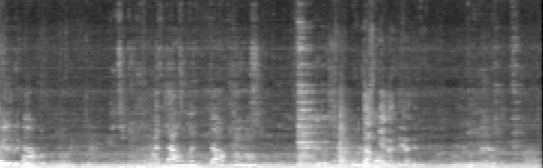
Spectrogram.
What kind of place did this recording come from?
crowded indoor space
